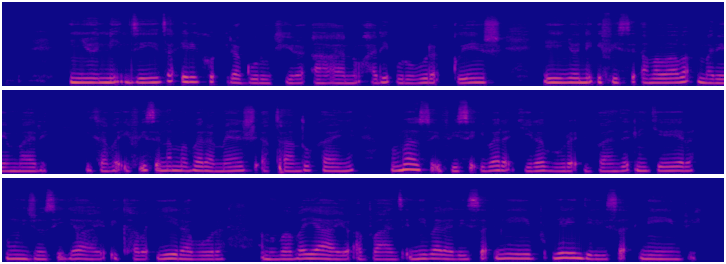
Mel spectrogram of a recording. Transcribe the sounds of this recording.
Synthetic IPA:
iɲo̞ninziːzaʔiɾikʰo̞ʔiɾaɡuɾukʰiɾaʔahaːn̥hṵhaɾiʔuɾuβuɾaɡwiːnʃi̥ | ijiɲo̞niʔifise̞ʔamaβaβamaɾemaɾe | ikʰaβa̰ʔifise̞namaβaɾame̞ːnʃiʔatʰaːndukʰaɲe̞ | mumaːso̞̰ḭfise̞ʔiβaɾajɟiɾaβuɾa̰ʔivaːnze̞niɟe̞ːɾa | numŋwiːʒosijaːjo̞̰ʔikʰaβajiɾaβuɾaː | muβaβajaːjo̞ʔa̰vaːnze̞̰niβaɾaɾisa̰niniɾiːndiɾisa̰niːɱvi

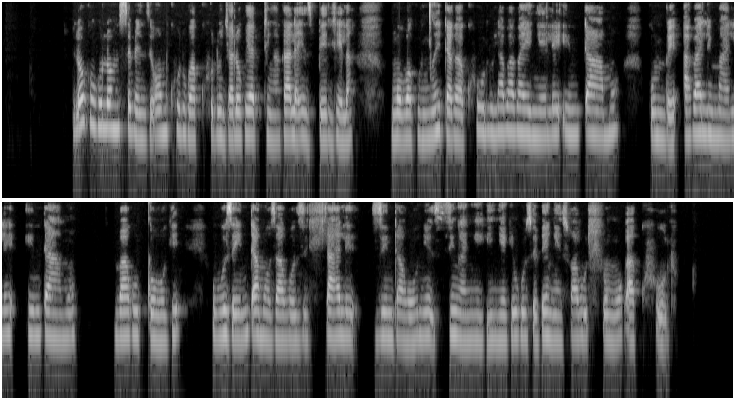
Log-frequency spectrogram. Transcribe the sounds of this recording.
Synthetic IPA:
lokʰuɣulom̩sɛβend͡zʱiom̩kʰuluɣakʰulund͡ʒʱalɔɣujad̥ʱiŋaɣalaezib̥ʱɛɮɛla | ŋɔβaɣuŋ͡ǀɛd̥ʱaɣakʰululaβaβajɛɲɛlɛʔintʼamɔ | ɣumbʱɛaβalimalɛ | intʼamɔ | βaɣuɡ͡ǃʱɔɣɛ | uɣuzɛintʼamɔzaβɔziɬalɛ | zindʱawɔɲɛziŋaniɣiɲeɣiuɣuzɛβɛŋɛzwaβuɬuŋuɣakʰuːlu

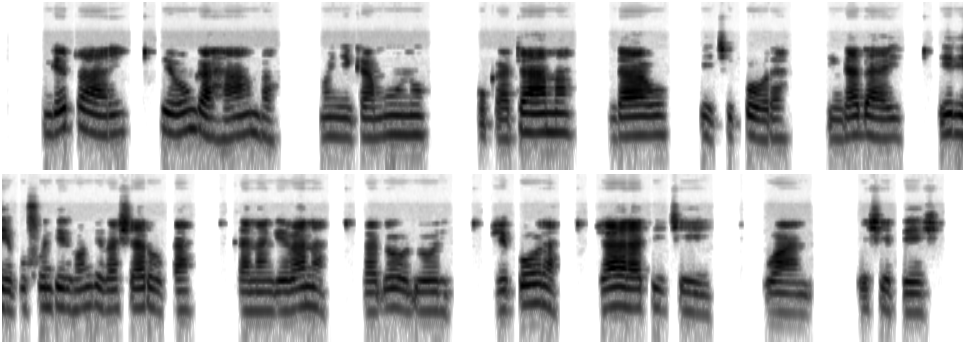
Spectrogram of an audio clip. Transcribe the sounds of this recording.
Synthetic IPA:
ŋɡe̞paɾi | ewoŋɡaɦamba | muɲikamuno | ukatama | ndawo | je̞t͡ʃiko̞ɾa | iŋɡaɗai | iɾije̞kufundirwaŋɡe̞ʋaʃaɾuka | kanaŋɡe̞ʋana | ʋaɗo̞ːɗoːɾi | ʐiko̞ɾa | ʐaːɾatit͡ʃei | wanda | e̞ʃe̞p̚e̞ːʃe̥

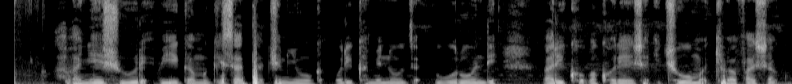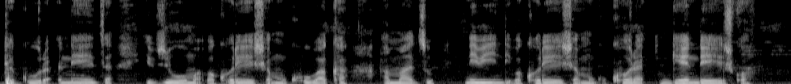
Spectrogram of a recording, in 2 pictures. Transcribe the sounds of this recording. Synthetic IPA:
aβaɲe̞ʃuːɾeβiɡamuɡisatʰat͡ʃimɲuːɡamuɾikʰaminuːzajuβuɾuːndiβaɾikʰo̞βakʰo̞ɾe̞ʃaʔit͡ʃuːma̰kʰiβafaʃaɡ̥utʰe̞ɡuːɾa̰ne̞ːzaivjuːma̰βakʰo̞ɾe̞ʃamukʰuːβakʰaːmazu | niβiːndiβakʰo̞ɾe̞ʃamuɡukʰo̞ɾaiŋɡe̞ːnde̞ʒɡwa

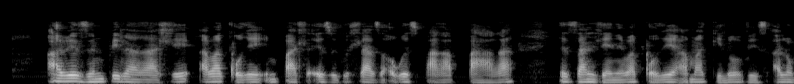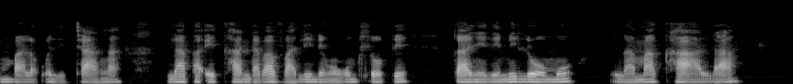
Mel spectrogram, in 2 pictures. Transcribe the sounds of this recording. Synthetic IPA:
aβɛzempʼilaɣaɬɛaβaɡ͡ǃʱɔɣɛʔḭmpʼa̰ɬa̰eziluɬaza̰ʔɔ̰ɣwezi̥b̥ʱa̰ɣa̰b̥ʱa̰ɣa | ɛzand͡ɮʱeniβaɡ͡ǃʱɔ̰ɣɛa̰maɡ̥ʱilovisia̰lom̩βala̰ʔolitʰaŋa | lapʰaʔɛkʰandʱaβavalilɛŋoɣum̩ɬɔpʰɛ | ɣaɲɛlemilomu | lamakʰa̰ːla

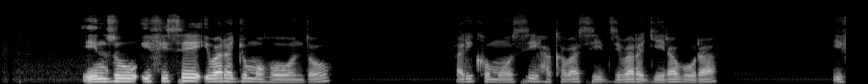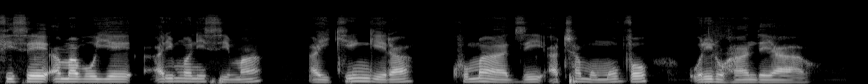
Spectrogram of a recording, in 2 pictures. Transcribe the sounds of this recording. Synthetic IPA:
inzuʔifise̞iβaɾaɾɟumuɦoːndo̞ | aɾikʰo̞musiɦakaβasiziβaɾaɾɟiɾaβuɾa | ifise̞amaβuje̞aɾimŋo̞nisima̰ː | jikʰiːŋɡiɾa | kʰumaːziʔat͡ʃamumuvo̞ | uɾiɾuhaːnde̞jaːβo̞

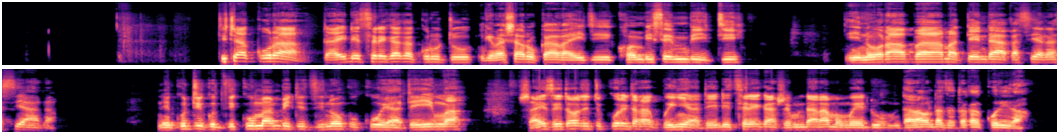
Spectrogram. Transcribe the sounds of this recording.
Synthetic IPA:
tit͡ʃakuɾataiɗe̞t͡se̞ɾe̞kakakuɾutuŋɡe̞ʋaʃaɾukaʋaitikʰo̞mbise̞mbiti | no̞ɾapamate̞ndaːkasijanasijaːna | ne̞kutik̬ud͡zikumambitid͡zino̞kukujateimwa | ʐ̥aizo̞itakut̬itikuɾetakaɡʱiɲɾataiɗe̞t͡se̞ɾe̞kaʐe̞mundaɾamomwe̞ːɗumundaɾaondad͡zatakakuɾiːɾa

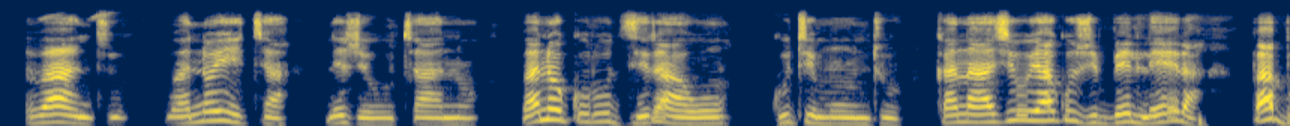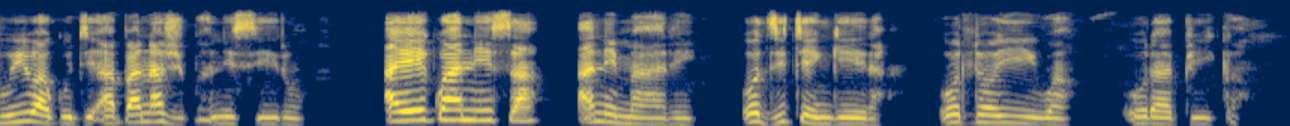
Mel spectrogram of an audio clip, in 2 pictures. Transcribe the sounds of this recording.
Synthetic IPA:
ʋantʰu | ʋano̞ita | ne̞ʐe̞utʰano̞ | ʋano̞kuɾud͡ziɾawo̞ | kutimuntʰu | kanaːt͡ʃiujakuʐibʱe̞ɮe̞ɾa | pabʱujiwakutiapanaʐikwanisiːɾo̞ | aekwanisaː | ne̞mari | o̞d͡zite̞ŋɡe̞ɾa | oɬo̞jiwa | oɾapiːka

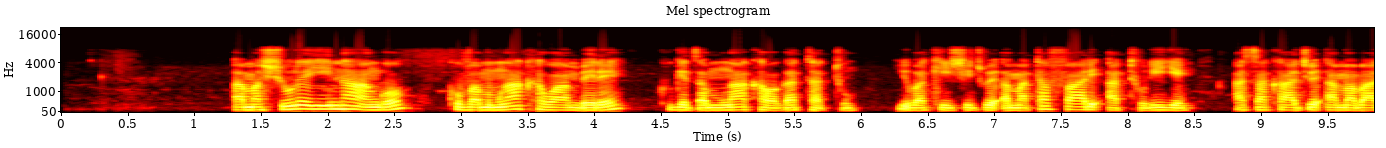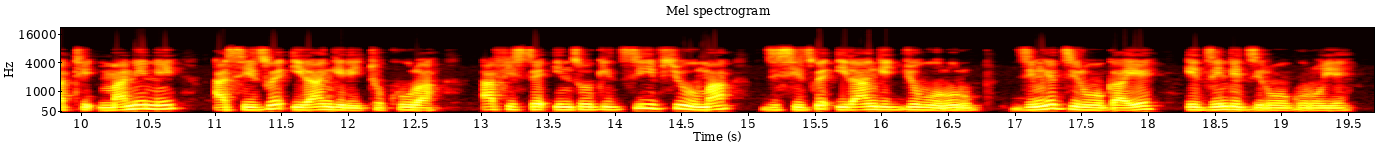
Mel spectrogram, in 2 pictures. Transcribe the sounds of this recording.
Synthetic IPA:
amaʃuːɾe̞jiːn̥haːŋɡo̞ | kuvamumŋaːkʰawaːmbe̞ɾe̞ | kʰuɡe̞zamumŋaːkʰawaɡatatʰu | jṵːβakʰiʃid͡ʒɡwe̞ʔamatafaːɾiʔatʰuɾije̞ | asakad͡ʒɡwe̞ʔamaβatʰimanini | asizɡwe̞ʔiɾaːŋɡiɾitukuɾa | afise̞ʔinzuɡizivjuːma | zisizɡwe̞ʔiɾaːŋɡiɾɟuβuɾuɾu | zimŋe̞ziɾuːɡaje̞ | iziːndiziɾuːɡuɾuje̞

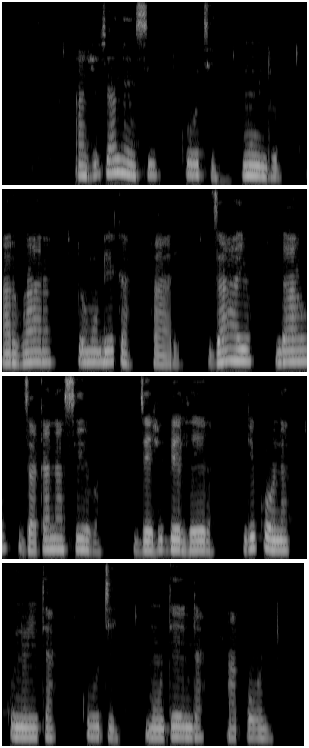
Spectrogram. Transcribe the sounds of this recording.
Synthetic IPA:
aʐit͡ʃanesi | kutʰi | muntʰu | arwaɾa | to̞muɓe̞ka | paɾi | d͡zajo̞ | ndaud͡zakanasirwa | d͡ze̞ʐibʱe̞ɮe̞ɾa | ndiko̞na | kuno̞ita | kuti | mute̞ndaː | po̞ːne

